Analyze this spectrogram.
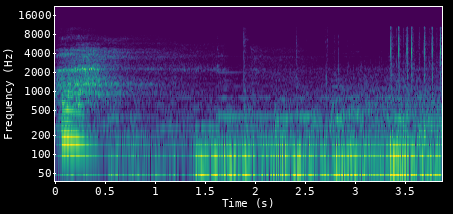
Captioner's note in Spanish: Suspiro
